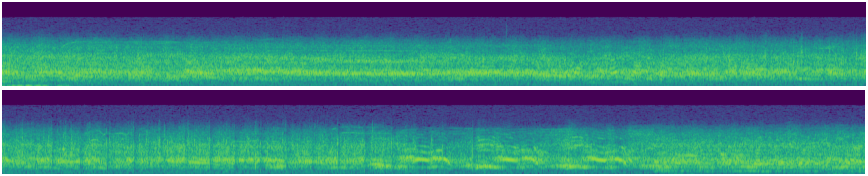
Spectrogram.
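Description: A large crowd chants and shouts in the distance outdoors.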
